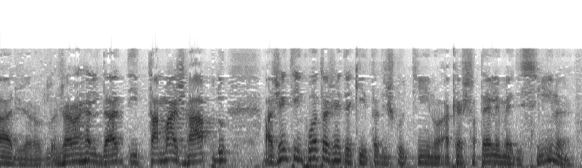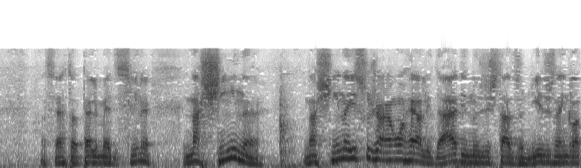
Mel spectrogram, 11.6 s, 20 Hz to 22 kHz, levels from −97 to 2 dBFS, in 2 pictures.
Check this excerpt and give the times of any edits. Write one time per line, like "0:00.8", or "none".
0:01.2
0:04.7
0:07.6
